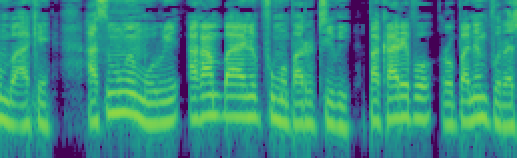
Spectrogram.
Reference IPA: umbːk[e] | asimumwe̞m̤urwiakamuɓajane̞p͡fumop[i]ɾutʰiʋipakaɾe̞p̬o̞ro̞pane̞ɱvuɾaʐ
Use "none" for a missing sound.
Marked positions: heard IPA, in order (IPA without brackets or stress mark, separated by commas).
e, a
